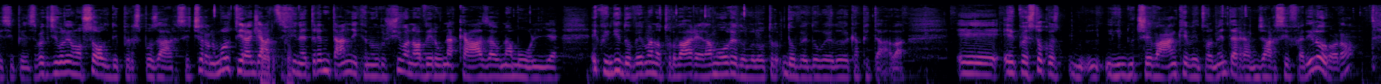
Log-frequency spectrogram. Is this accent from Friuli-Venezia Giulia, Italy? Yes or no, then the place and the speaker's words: yes; Pordenone, Friuli-Venezia Giulia, Italy; Fra l'altro io sono cresciuta a Pordenone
